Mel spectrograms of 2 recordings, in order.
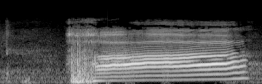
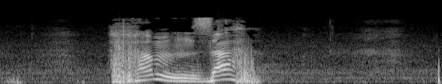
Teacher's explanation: हा को भी अदा करते वक़्त और हमज़ा को भी अदा करते वक़्त सीने की तरफ जो हिस्सा है हलक का, उधर से ये अदा होते हैं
